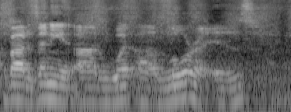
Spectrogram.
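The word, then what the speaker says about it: LoRa: So Laura, it's kind of a funny acronym. It stands for long range long brain. Not even kidding. And it's spelled like this with the L and the R.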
